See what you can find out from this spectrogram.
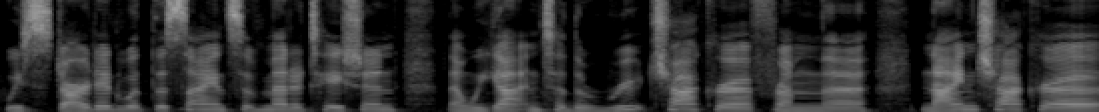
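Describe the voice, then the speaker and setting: Delivered at a moderate pace in a flat monotone, the speech comes from a very clean recording with a silent background. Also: woman. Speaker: meditation guide and biologist. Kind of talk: podcast-style teaching talk.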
